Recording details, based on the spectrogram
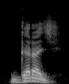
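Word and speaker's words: grudge: बजट में देखें G से पहले D का लफ्ज़ आया, G से पहले D का लफ्ज़ और D क्या हुआ? साइलेंट हुआ। एज किनारा, गरज बैर दुश्मनी, ब्रिज पुल।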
